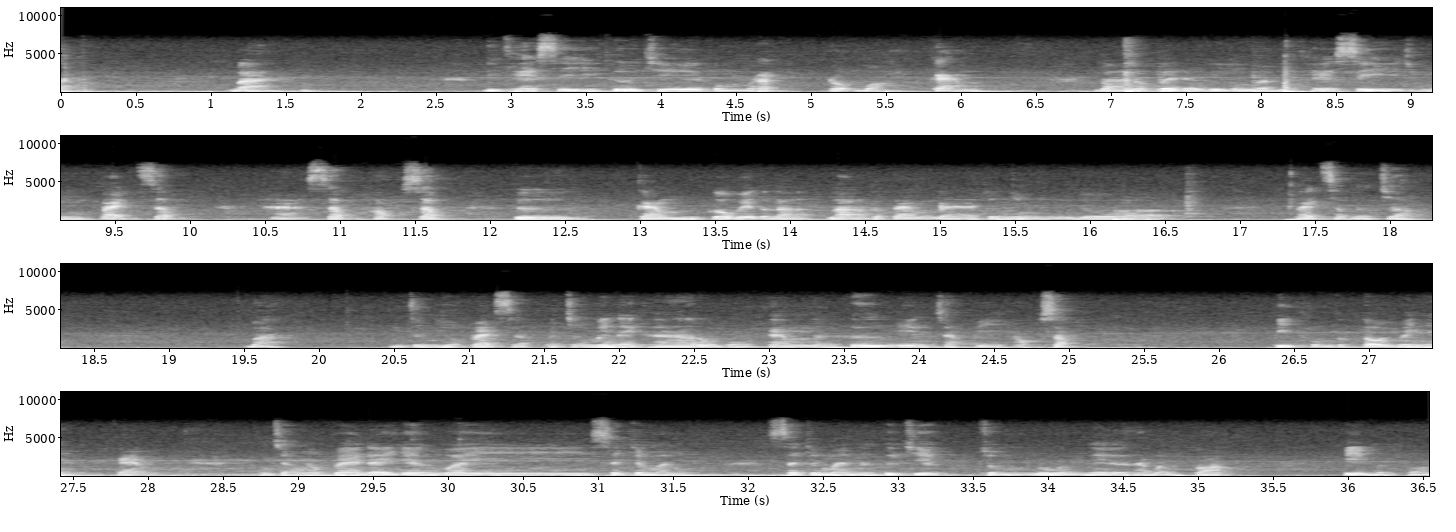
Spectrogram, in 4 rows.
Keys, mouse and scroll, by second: 3.5 click, 19.3-22.6 drag, 29.6-32.6 drag.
